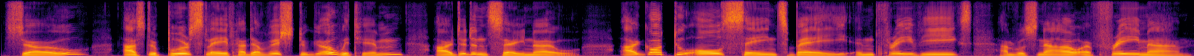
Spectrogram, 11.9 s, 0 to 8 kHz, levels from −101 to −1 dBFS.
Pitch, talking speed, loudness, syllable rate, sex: 155 Hz, 160 wpm, -19 LUFS, 3.2 syllables/s, male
